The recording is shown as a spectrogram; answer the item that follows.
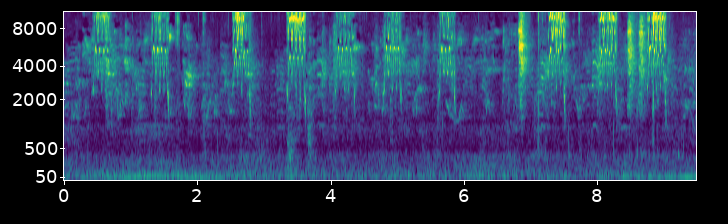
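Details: Parent budgie feeding chicks; the young produce thin, buzzy, high chirps in quick bursts, some single and some doubled, growing busier toward the end, over a low background hum.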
